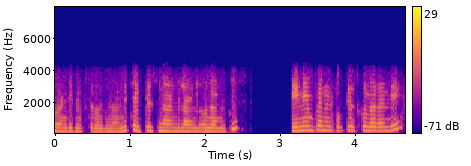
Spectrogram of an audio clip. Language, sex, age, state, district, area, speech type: Telugu, female, 18-30, Telangana, Hyderabad, urban, conversation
